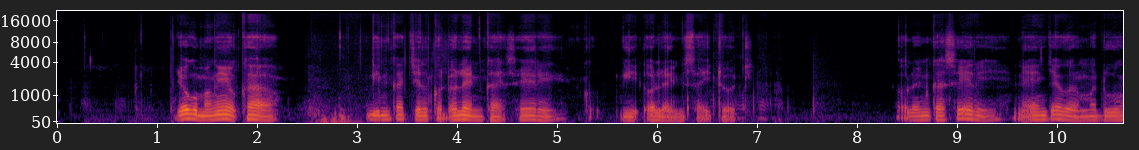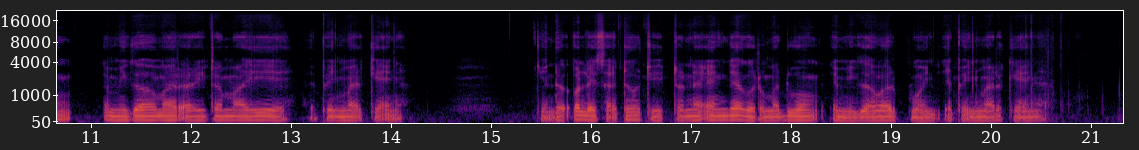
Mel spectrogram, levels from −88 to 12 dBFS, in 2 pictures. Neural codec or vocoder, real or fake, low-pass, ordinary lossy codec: codec, 44.1 kHz, 7.8 kbps, DAC; fake; none; none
